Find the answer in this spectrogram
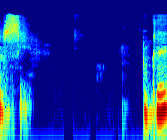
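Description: A woman's voice speaking briefly at the start and again near the end, with near silence in between.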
